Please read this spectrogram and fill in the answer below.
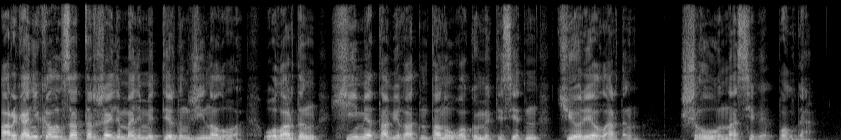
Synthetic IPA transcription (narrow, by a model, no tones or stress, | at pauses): o̞rɡanijkɑlˠəqzɑt̪ːɑɾʒɑjlˠəmælɪme̞t̪ːe̞ɾd̪ɪŋʒijnɑlˠuə̰ | wʔo̞lˠɑɾd̪əɴ | χʲijmijat̪ʰɑβijʁɑt̪ənt̪ʰɑnuʁɑkʲʰɵme̞k̚t̪e̞se̞t̪ɪn | t̪ʲʰeoɾijalˠɑ̰ɾd̪ə̰ɴ | ʃəʁuənɑse̞βbe̞̰p̚bo̞̰lˠd̪ə̰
